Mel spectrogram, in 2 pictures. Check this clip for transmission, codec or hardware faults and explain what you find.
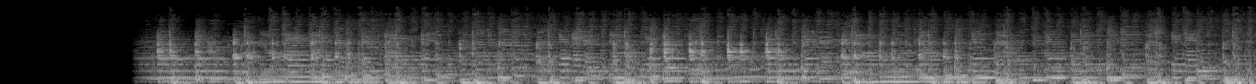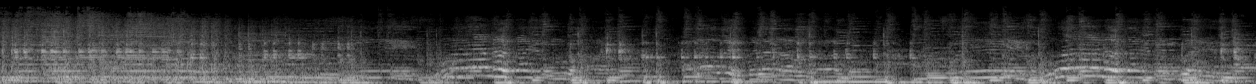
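One fault shows up, a channel delay (doubling) from 12.52 to 17.30 s. One channel arrives about 92.9 ms late, which fits a 4096-sample buffer, and the two are summed to mono. The late copy sits at equal level as a distinct slap echo, doubling every attack. The gentle fade-in ending near 1.74 s is an ordinary edit, not a fault.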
